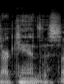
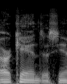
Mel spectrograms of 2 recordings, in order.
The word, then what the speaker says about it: Arkansas: It should be pronounced Arkansas. – Arkansas, yeah.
